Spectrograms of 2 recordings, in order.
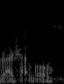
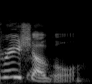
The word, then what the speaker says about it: Ra's al Ghul: Also, I love Raj Al Ghul. Like I love him. He's good. I know it's Ra's al Ghul. You can pronounce it either way.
